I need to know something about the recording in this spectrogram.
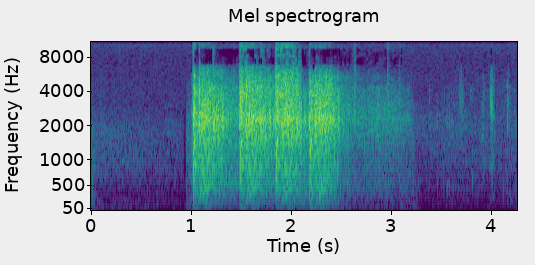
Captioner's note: gun shots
